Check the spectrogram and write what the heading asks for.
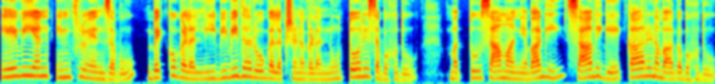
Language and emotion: Kannada, neutral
